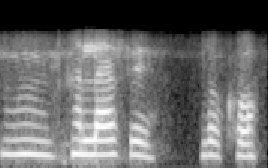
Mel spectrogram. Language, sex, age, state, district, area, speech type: Odia, female, 30-45, Odisha, Sambalpur, rural, conversation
